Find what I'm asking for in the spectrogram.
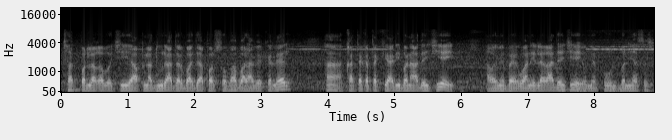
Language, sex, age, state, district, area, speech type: Maithili, male, 45-60, Bihar, Sitamarhi, rural, spontaneous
